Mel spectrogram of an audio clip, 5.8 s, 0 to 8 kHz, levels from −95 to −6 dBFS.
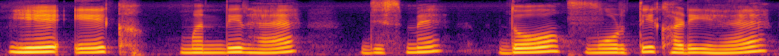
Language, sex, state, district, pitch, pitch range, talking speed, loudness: Hindi, female, Uttar Pradesh, Saharanpur, 220 Hz, 205-245 Hz, 90 wpm, -19 LUFS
